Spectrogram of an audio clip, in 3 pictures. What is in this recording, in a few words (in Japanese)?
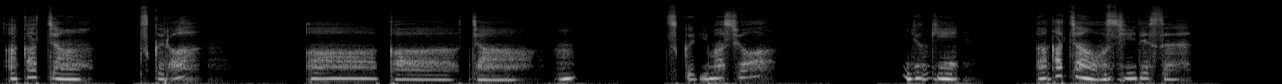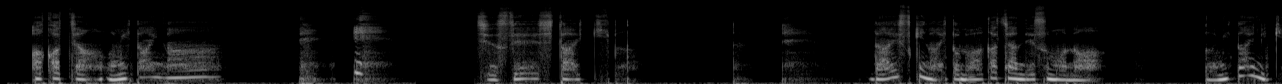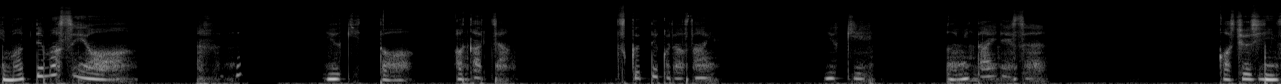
赤ちゃん作ろ♪ はにかみ; 夕貴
